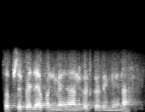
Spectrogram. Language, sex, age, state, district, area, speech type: Hindi, male, 18-30, Rajasthan, Jodhpur, urban, conversation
